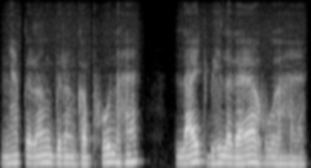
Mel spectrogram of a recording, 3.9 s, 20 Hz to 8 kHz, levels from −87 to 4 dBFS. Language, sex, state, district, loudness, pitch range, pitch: Hindi, male, Jharkhand, Palamu, -17 LUFS, 115-135 Hz, 125 Hz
